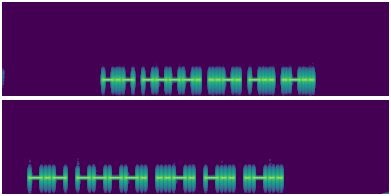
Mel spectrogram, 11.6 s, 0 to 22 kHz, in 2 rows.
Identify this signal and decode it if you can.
Morse code, heard as a keyed tone, about 24 wpm, 700 Hz. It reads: K9FDL K9FDL
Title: Speed Racing - USA 1x3 Call Signs 20wpm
